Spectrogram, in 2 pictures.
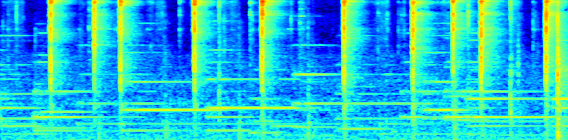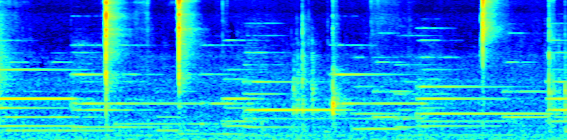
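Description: Background music, a light melody of short mallet-like notes, over a dozen or so sharp, irregular clicks from a manual tufting gun punching yarn into rug backing. The clicks thin out after about nine seconds and stop shortly before the end.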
